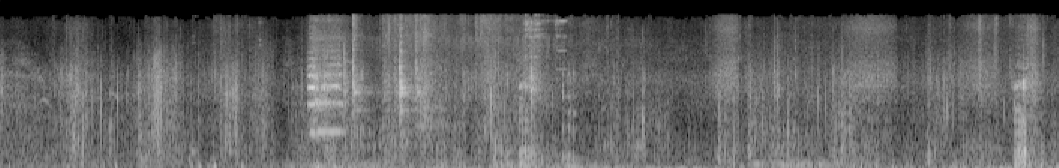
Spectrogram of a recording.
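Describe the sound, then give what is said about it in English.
Saddleback pigs munch and snuffle with occasional low grunts, a steady run of crunchy, wet chewing noises, mixed with footsteps crunching along as people walk past them towards a paddock; no voices. “We are walking towards a paddock and we're passing some more of your saddlebacks and they are munching away at something.”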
